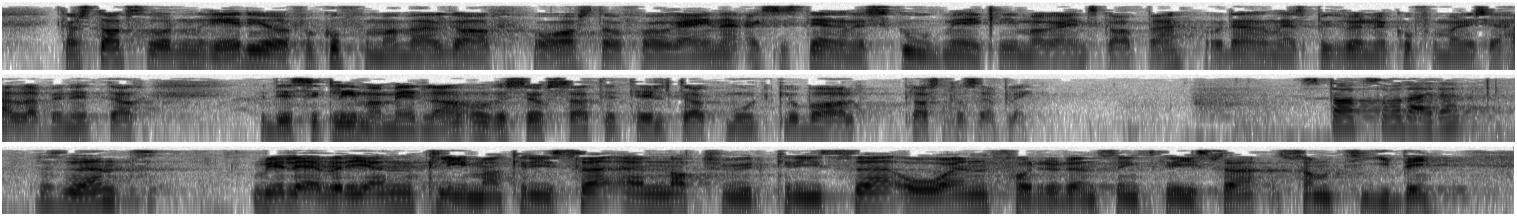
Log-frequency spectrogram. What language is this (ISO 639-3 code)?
nob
